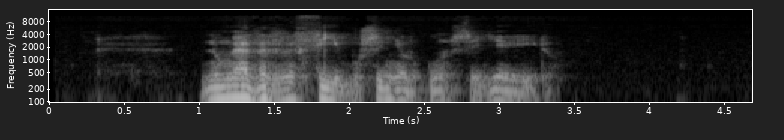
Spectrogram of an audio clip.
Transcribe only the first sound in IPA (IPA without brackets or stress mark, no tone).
n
